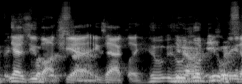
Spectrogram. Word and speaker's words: Zubac: I mean, he was grappling with Zubac, how do you pronounce his name? Zubac, yeah, exactly.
